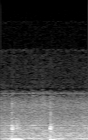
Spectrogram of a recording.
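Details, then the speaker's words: Range Rover Vogue, rear left knock that the client feels is the shock absorber not holding. Running gear was checked, with wheels tight and bushings intact. Three dull knocks about half a second apart as the wheel is levered with a pry bar; the shock is suspected. "вот он этот стук у нас колесо прыгаю такое ощущение что это аморт не держит"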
